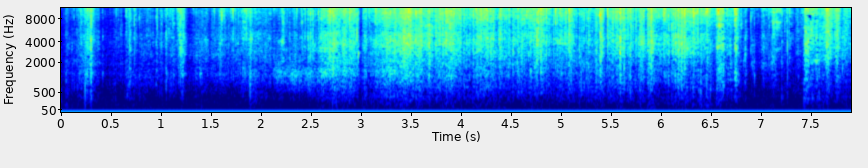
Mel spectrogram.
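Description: A wrinkled aluminium foil sheet is crumpled and torn apart by both hands, giving a dense run of bright, crackling crinkles and sharp snaps. The noise starts sparse and quiet, then grows fuller and busier after about two seconds.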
